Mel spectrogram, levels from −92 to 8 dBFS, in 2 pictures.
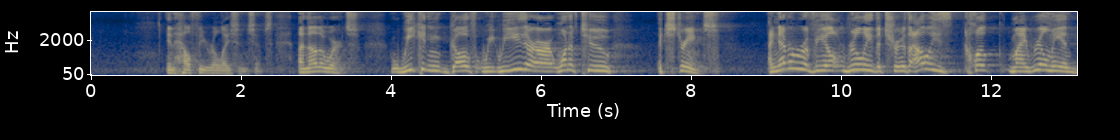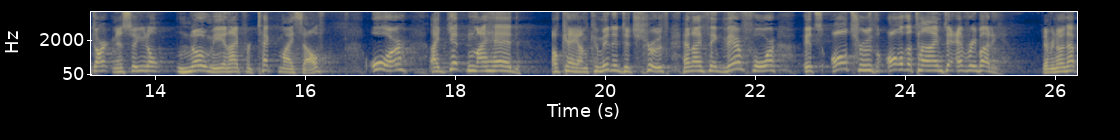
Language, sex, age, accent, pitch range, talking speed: English, male, 50-69, American, 155-215 Hz, 155 wpm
